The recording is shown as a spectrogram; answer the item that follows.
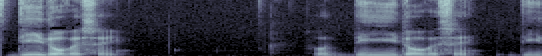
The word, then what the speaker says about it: di dove sei: No, it's not de, it's di dove sei.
